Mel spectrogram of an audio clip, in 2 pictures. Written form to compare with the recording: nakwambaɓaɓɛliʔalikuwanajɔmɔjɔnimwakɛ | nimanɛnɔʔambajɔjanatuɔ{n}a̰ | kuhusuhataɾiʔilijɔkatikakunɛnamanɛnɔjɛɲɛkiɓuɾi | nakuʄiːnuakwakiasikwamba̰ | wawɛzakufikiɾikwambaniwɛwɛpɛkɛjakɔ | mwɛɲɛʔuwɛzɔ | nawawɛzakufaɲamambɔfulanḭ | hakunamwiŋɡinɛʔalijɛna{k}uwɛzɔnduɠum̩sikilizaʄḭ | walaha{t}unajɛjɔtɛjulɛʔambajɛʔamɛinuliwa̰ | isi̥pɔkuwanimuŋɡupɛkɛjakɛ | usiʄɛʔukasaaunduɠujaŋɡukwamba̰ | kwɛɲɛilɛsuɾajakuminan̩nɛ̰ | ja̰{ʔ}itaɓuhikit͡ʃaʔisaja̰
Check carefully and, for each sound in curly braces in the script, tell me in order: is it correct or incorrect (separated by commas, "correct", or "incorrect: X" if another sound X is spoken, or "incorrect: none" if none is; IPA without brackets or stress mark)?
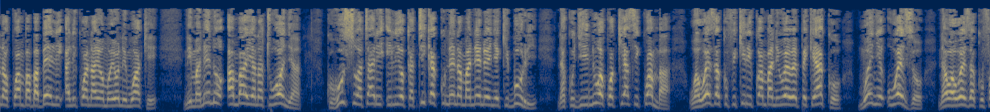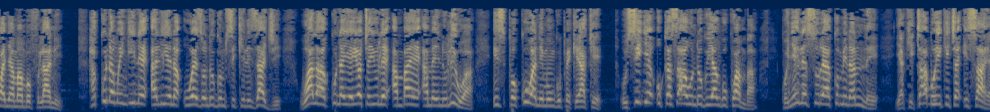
incorrect: ɲ, incorrect: ʔ, incorrect: k, incorrect: k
